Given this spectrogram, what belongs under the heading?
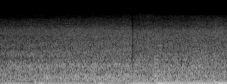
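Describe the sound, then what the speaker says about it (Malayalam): Steady roar of ocean surf breaking on a shore, broadband and continuous with a slight swell in loudness near the end, no voices. "അതിൻ്റെ അപ്പുറം കടലാണ് ഈ കാണുന്നത്"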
